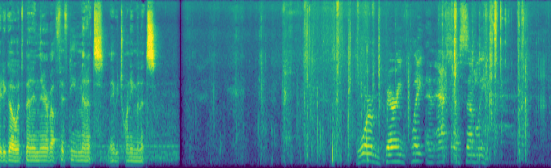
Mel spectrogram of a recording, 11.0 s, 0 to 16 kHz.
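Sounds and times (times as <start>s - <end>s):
footsteps on outdoor ground: 3.7s - 11.0s.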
